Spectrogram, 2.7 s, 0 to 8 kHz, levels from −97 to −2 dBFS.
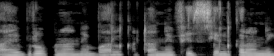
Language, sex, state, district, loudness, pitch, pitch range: Hindi, female, Uttar Pradesh, Etah, -34 LUFS, 200 Hz, 195-205 Hz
